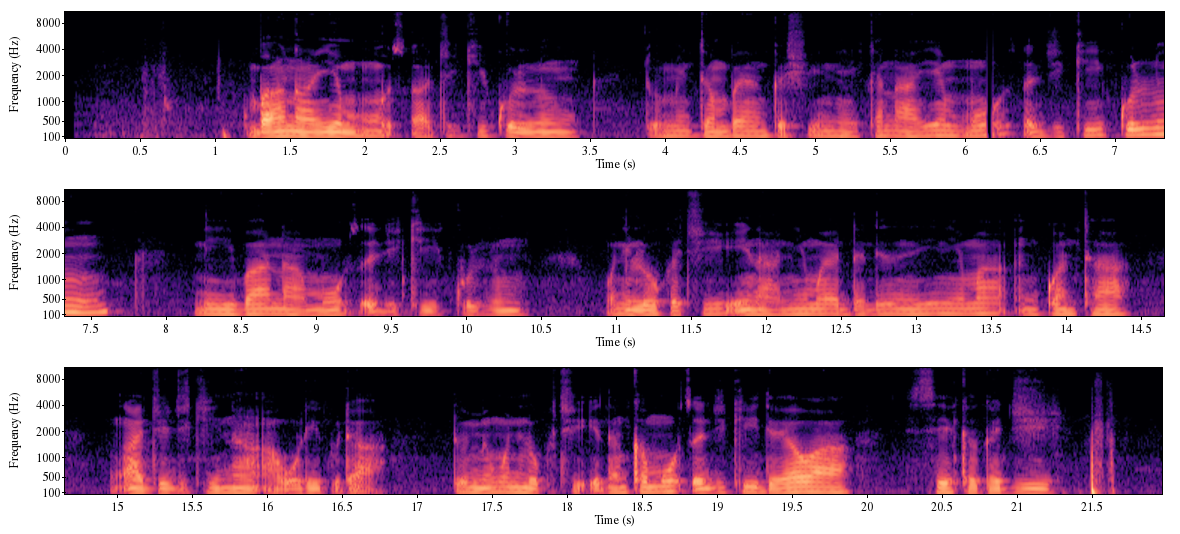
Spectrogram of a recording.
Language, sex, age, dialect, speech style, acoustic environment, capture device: Hausa, male, 25-34, Nigeria - Katsina, excited; nervous, nature; silence, mobile / Linux / Chrome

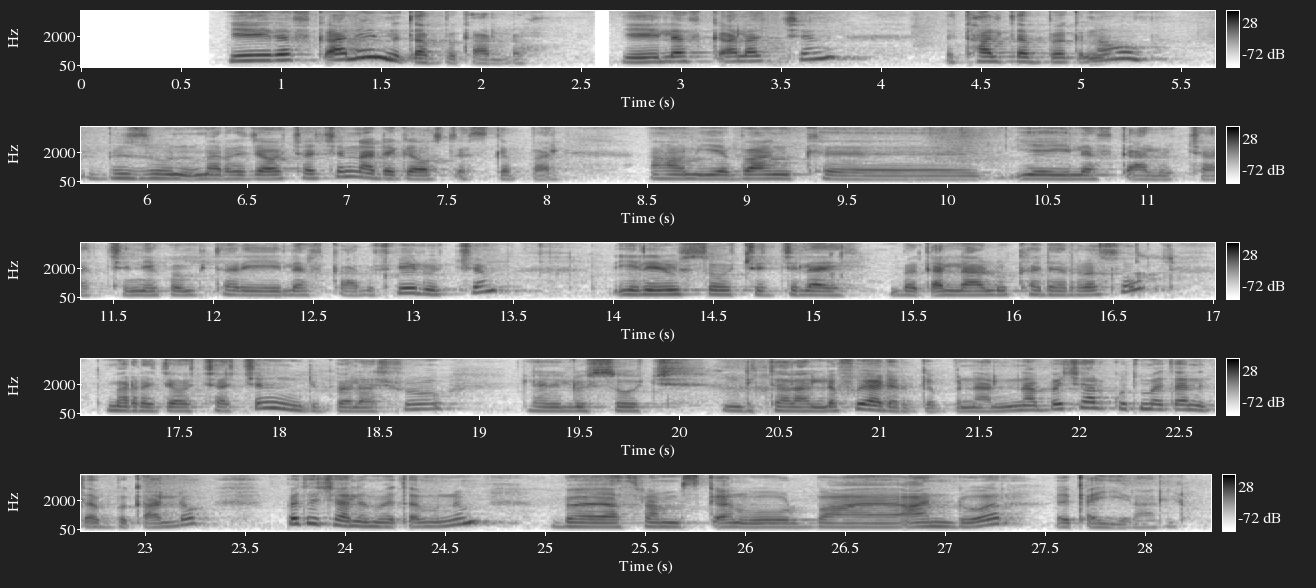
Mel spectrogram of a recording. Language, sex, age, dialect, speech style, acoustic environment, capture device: Amharic, female, 35-44, Ethiopia - Gojjam, happy, silence, mobile / Linux / Chrome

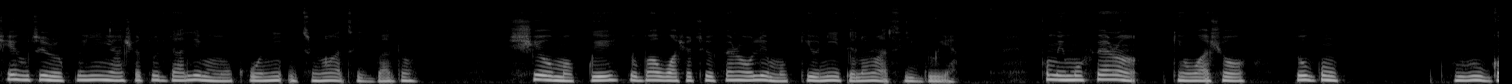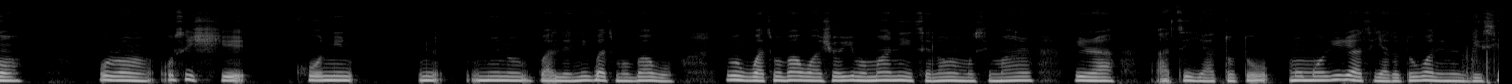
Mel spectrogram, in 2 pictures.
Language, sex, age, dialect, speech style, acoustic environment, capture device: Yoruba, female, 25-34, Nigeria - Lagos Yoruba, relaxed, silence, mobile / Linux / Chrome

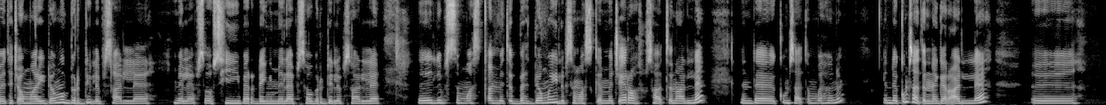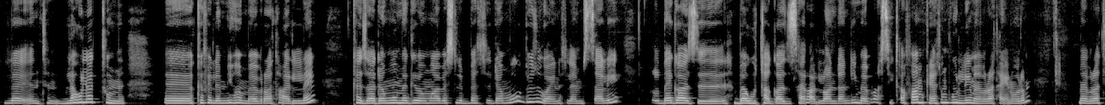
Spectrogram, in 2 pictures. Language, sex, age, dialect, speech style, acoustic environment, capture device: Amharic, female, 25-34, Ethiopia - Addis Ababa, focused, nature, mobile / Linux / Chrome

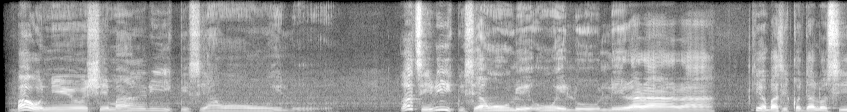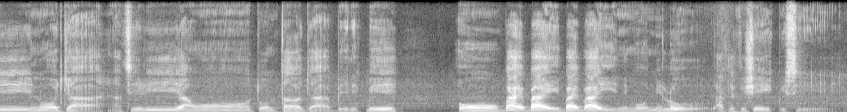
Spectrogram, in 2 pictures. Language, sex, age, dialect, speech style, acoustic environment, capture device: Yoruba, male, 35-44, Nigeria - Lagos Yoruba, relaxed, silence, mobile / Linux / Chrome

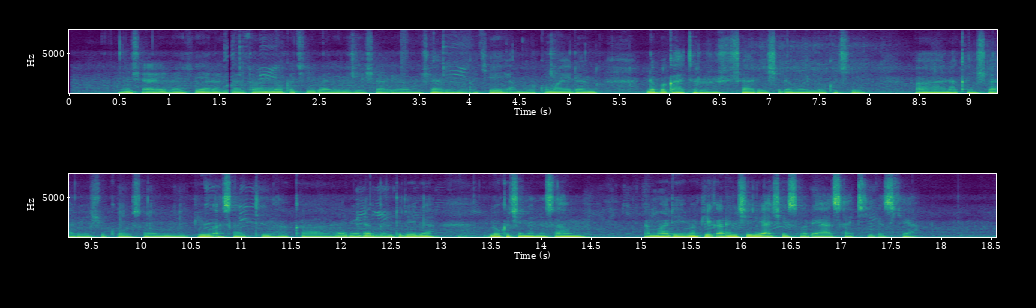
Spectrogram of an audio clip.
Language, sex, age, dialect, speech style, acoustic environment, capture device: Hausa, male, 25-34, Nigeria - Kano, relaxed, people talking, mobile / Linux / Chrome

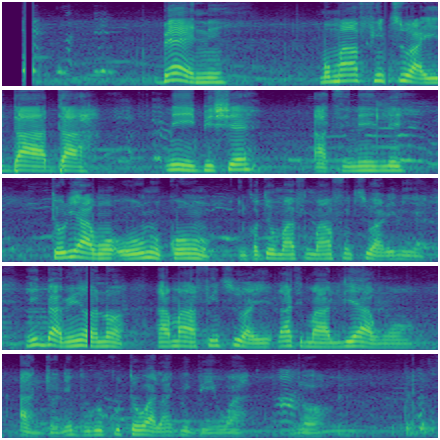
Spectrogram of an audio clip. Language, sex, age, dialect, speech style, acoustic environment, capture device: Yoruba, male, 35-44, Nigeria - Lagos Yoruba, happy, people talking, mobile / Linux / Chrome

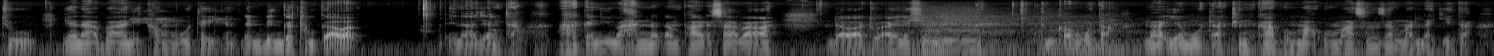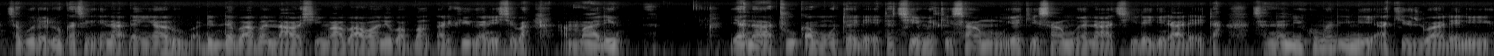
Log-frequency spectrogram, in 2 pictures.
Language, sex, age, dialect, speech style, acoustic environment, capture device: Hausa, male, 25-34, Nigeria - Nigerian Standard, happy, silence, mobile / Linux / Chrome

